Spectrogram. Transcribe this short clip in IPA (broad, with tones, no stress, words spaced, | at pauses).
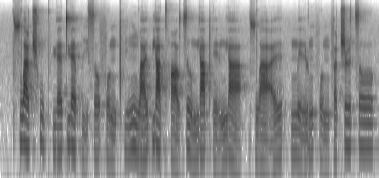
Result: swä˥˧ʈ͡ʂʰu˥˩pʰɥɛ˧˥t̪ɥɛ˥˩ pḭ˨˩sɤ˧˥ fɤ̰˨˩ŋpʰi˧˥ŋ n̪wa˧˥ɪ̯pjä˥˩ t̪ʰɑ̰˨˩ʊ̯t͡sɹ̩˥˩ mjä˥pʰḛ˨˩ɪ̯n̪jä˥˩ | swa̰˨˩˦ɪ̯ | mḛ˨˩ɪ̯ɻʊ˦ŋ fɤ̰˨˩ŋfä˦ ʈ͡ʂɻ̩˥t͡sɤ˥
